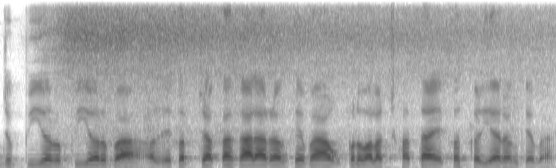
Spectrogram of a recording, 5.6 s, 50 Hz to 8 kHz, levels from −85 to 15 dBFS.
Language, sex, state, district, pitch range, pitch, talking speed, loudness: Bhojpuri, male, Bihar, Gopalganj, 115-120 Hz, 120 Hz, 215 wpm, -21 LUFS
